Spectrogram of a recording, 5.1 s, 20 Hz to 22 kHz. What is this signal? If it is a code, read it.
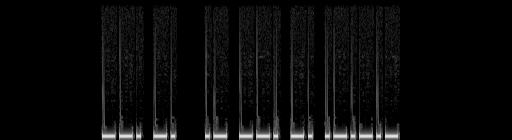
Morse code, heard as a keyed tone, about 28 wpm, 700 Hz. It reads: GN AGN.
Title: Sentences from Top 300 Words and Abbreviations 28wpm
